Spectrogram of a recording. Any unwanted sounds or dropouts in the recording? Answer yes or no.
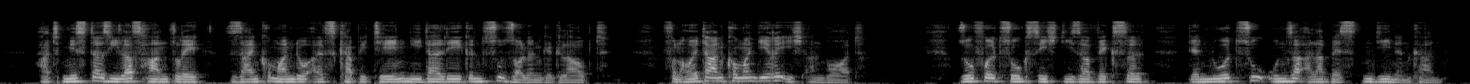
no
